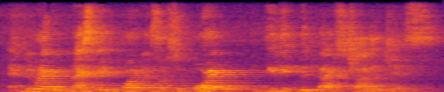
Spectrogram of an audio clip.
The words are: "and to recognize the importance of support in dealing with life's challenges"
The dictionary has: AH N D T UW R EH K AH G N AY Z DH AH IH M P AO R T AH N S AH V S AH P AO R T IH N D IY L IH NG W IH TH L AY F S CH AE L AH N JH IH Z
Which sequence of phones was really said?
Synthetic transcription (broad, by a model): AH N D T UW R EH K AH G N AY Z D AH IH M P AO R T AH N S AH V S AH P AO R T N D IY L IH NG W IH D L AY S CH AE L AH N JH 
